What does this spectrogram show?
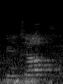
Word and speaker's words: Kirchhoff: उसमें भी हम लोग यहाँ पे आंसर देंगे किरचॉफ के प्रथम नियम।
